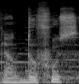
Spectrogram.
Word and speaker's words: Dofus: I wanted it to sound like œuf. For anyone who still has doubts, it's pronounced "dofous" and not "dofus".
